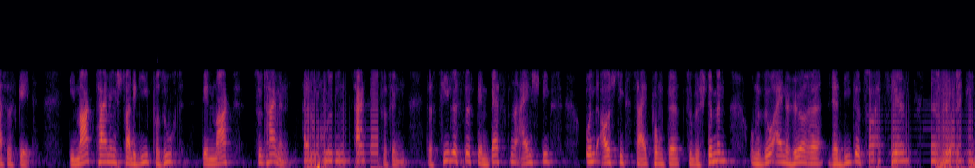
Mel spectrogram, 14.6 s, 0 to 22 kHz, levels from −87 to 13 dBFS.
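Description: GSM full-rate codec coding runs through the whole speech clip, and the damage is plainly audible. The codec rebuilds the voice from a vocal-tract filter fed by evenly spaced pulses, keeping only a third of the excitation samples, and the sound fits its 13 kbps rate. Nothing reaches above 4 kHz, so the voice is dull and boxy, with a constant buzzy, gravelly roughness laid over every syllable.

GSM bit errors first hit at 1.77 to 1.82 s, a burst short enough to point to about two decoder frames. Corrupted bits in the filter, pitch or gain parameters warp the spectrum for that instant. The result is a brief squawk and pop breaking through the coded voice. Later bursts are heavier.

Robotic sound from repeated short buffers begins at 4.40 s and lasts until 5.69 s. The voice turns into a stiff metallic buzz at 188 Hz that only loosely follows the speech. The likely cause is new audio arriving too seldom, so the player loops its last buffer, about 5.3 ms long, while most of the real audio in that stretch is dropped. 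That repeat length sets the fixed pitch.

GSM bit errors strike again inside that robotic passage, at 4.76 to 4.83 s. This burst is the densest in the clip, at roughly 3% of bits flipped, and it sounds like about three frames' worth. It adds a sharp gargling squawk on top of the buzz.

GSM bit errors return at 6.88 to 6.97 s, the longest burst, about five frames, at roughly 2% of bits flipped. The decoder's bent filter and pitch values make the voice gargle and crackle across that tenth of a second. It comes through as a rough, bubbling break in the speech rather than a single click.

Robotic sound from repeated short buffers returns at 12.98 s and runs to the end at 14.63 s. It is the same rigid 188 Hz metallic buzz, which fits a loop of about 5.3 ms of audio, with most of the real signal skipped. The likely cause again is audio arriving too seldom for the player, which fills each gap by repeating its last short buffer.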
